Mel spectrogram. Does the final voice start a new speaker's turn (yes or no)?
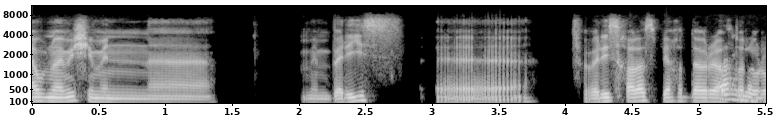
yes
